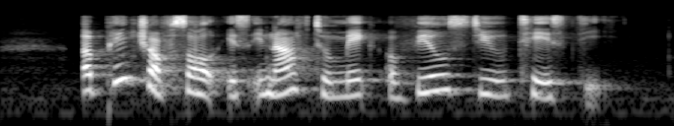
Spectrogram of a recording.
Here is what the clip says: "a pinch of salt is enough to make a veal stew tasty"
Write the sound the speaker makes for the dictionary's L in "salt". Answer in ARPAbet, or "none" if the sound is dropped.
L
